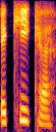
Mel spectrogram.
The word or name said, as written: Iquique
